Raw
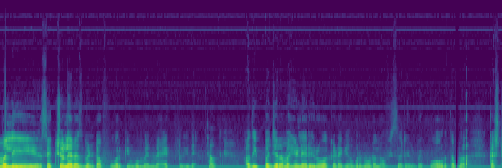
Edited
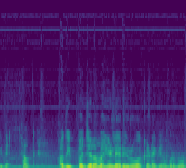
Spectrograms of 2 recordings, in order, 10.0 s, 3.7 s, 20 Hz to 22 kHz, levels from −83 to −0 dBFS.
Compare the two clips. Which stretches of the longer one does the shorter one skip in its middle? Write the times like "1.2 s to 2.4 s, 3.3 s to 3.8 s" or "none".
none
